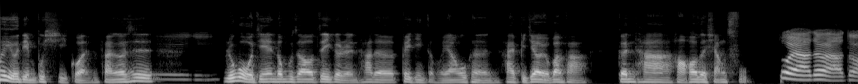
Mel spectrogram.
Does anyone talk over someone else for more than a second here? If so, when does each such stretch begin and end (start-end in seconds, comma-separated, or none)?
none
